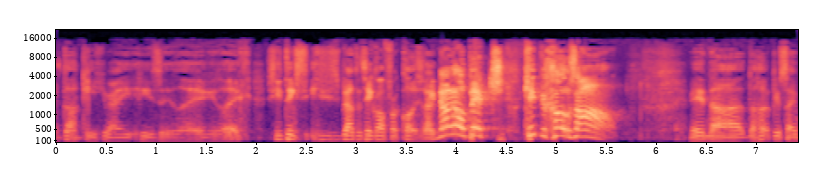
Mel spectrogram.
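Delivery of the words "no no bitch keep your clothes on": loud, high-pitched mock outrage; bossy drunk yell. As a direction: bellow the order as the joke's drunk. Drunk man orders hooker in joke.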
